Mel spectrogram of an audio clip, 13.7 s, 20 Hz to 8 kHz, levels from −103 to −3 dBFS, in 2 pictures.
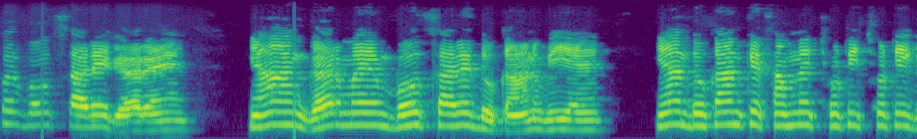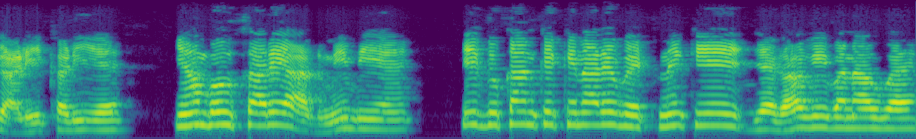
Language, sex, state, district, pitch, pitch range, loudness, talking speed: Hindi, male, Bihar, Saran, 215 Hz, 170-230 Hz, -14 LUFS, 165 wpm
